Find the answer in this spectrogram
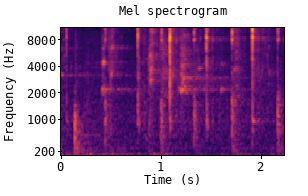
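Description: Table tennis rally: a quick run of sharp clicks as the ball strikes the rackets and the table, several a second.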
